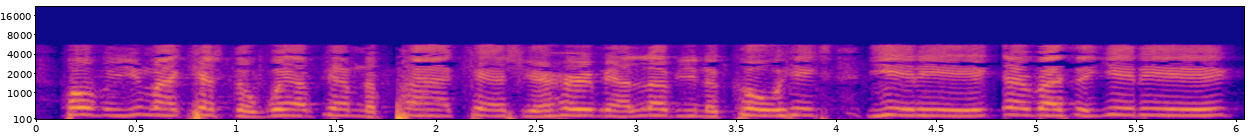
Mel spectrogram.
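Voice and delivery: big, loud preacher's shout-out. Real, not acted. Preacher hails his absent wife before the youth, loud shout-out. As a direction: call out loudly to the crowd.

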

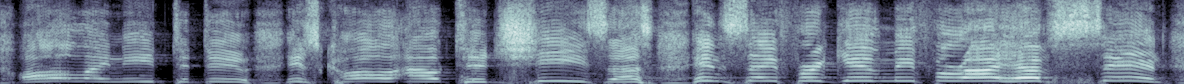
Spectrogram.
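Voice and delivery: high, loud preaching, slowing on key words; full-force preaching. Acted. Pastor calling the congregation to confess to Jesus, full-force preaching. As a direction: preach it out to the back row.

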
